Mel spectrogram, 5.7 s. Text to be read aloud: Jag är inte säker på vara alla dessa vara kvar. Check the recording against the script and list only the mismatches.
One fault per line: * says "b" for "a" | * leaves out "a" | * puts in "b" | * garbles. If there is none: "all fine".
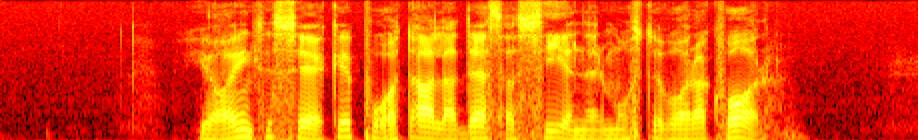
* says "att" for "vara"
* puts in "scener måste"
